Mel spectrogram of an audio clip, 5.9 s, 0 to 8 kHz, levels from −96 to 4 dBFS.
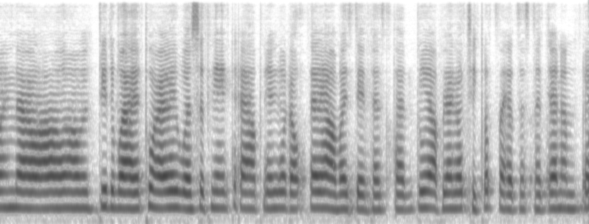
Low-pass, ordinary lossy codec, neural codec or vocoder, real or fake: none; none; codec, 16 kHz, 0.5 kbps, FreqCodec, larger model; fake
